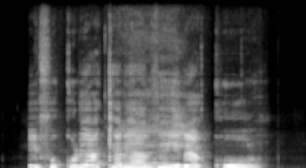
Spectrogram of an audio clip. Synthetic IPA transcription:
ifukuɾeakɛɾeaðiɾɛko

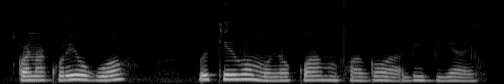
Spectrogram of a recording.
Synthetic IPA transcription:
ɔnãkoɾeoɡwɔ | wekeɾewɔmonɔ̃kamufaɡɔwabibiae

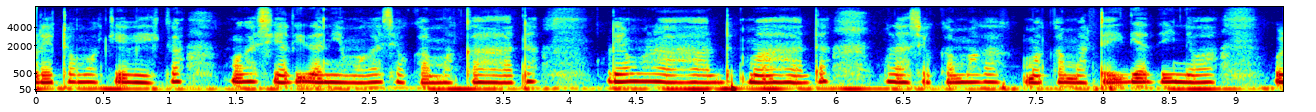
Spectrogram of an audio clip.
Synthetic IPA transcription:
oɾɛtamakḛβekamaɣaʃiaɾḭðaniamaɣaʃɔkamakahada | oɾeamoɾamaɦadamoɾaʃɔkamakamata̰iðiaðeinewao

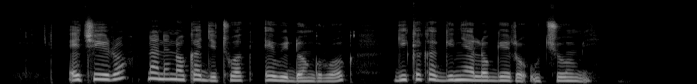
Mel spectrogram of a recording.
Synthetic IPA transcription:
et͡ʃɪɾo | nanɛnɔkad͡ʒɪtwakewidɔŋɡɾwɔk | ɡɪkakaɡɪɲalɔɡeɾo̰ʔut͡ʃomi

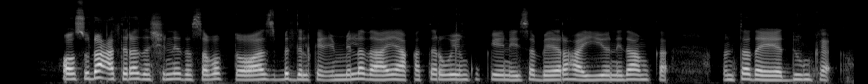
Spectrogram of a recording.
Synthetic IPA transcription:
hɔːsʊɖɑʕɑt̪ʰɪɾɐðɐʃɪnːɪðɐsɐβɐb̚t̪ʰɐɔas̬bɐd̪ɛlkʰɐʕɪmɪlɐðɐːjaːqɑt̪ʰɐrwɛːŋkʰʊkʰɛːnɛjsɐbɛːɾɐɦɐijɔnɪðaːmkʰɐ | ʕʊnt̪ʰɐðɐɛːɐd̪uːŋkʰɐ

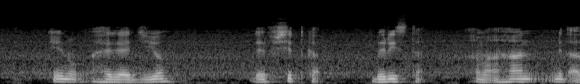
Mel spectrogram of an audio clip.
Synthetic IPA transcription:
ʔɪnṵːɦɐɣaːt͡ʃɪjɔ | ɖɛːfʃɪd̪kʰɐ | bɛɾiːst̪ʰɐ | ʔɐmɐ̰ʔɐɦaːnmɪd̪ɐ̰ː

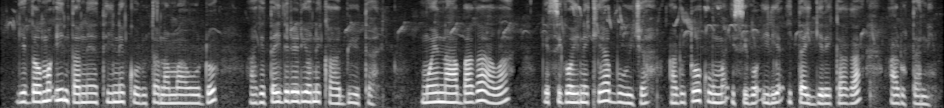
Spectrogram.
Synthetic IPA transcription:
ɡeðɔmɔʔintanɛtinekoɾutanamaodo | aɣetaiðeɾeɾiɔnekʰabiuta | mwɛnabaɣawa | ɣesiɣɔinekʰeabuːd͡ʒaːɾutwɔkuːmaʔisiɣɔʔiɾiaʔitaiɡeɾekaɣaːɾutane

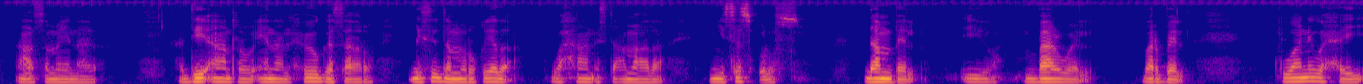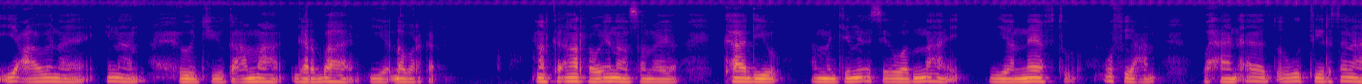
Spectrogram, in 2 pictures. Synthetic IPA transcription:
ʔaːnsɐmɛjnɐjɔ | hɐd̪iːʔaːnrɐβɔ̰ʔɪnaːnħɔːɡɐsaːɾɔ | ɖɪsɪd̪ɐmʊɾʊqjɐðɐ̰ | wɑħɑːnʔɪst̪ʰɪʕmaːla | miːsɐsʕʊlʊs | ɖɐmbɛl | ʔijɔbɐrwɛl | bɐrbɛl | kʰʊwaːnɪwɑħɑjḭːʕɑːwɪnɐja̰ɪnaːnħɔːt͡ʃɪjɔɡɑʕmɐɦɐ̰ɡɐrbɐɦɐijɔɖɐβɐrkʰɐ | mɐrkʰɐʔaːnrɐβɔɪnaːnsɐmɛːjɔ | kʰaːdɪɔ | ʔɐmɐt͡ʃɐmɪnɪsɪɣɐwɑd̪nɐɦɐ̰ | ijɔnɛːft̪ʰʊ̰ | ʊfiːʕɑn | wɑħɑːna̰ːd̪ʊɣʊt̪ʰiːrsɐnɐ

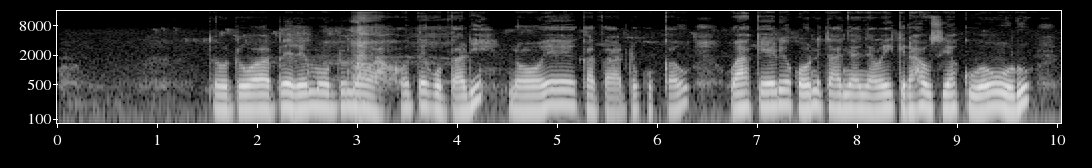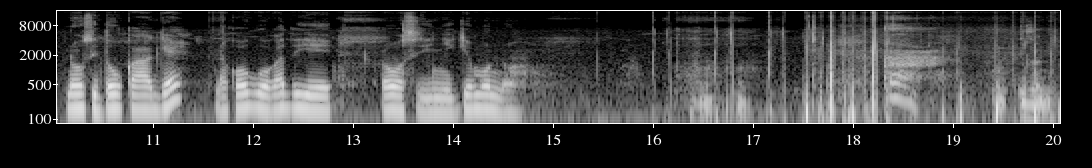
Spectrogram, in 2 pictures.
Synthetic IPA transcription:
tɔdowabɛɾɛmoːndonɔwahɔtɛɣoðaɾinɔekaðadokokau | wakɛːɾeɔkɔonetaɲaɲawɛkeɾaɦaosiakuɔoɾu | nɔsiðokaɡɛ | nakɔɣuɔɣaðieɾɔsiɲiɡemonɔ | a

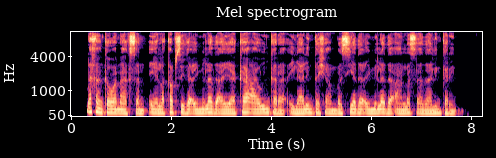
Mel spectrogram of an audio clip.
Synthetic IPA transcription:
ɖɑχɐŋkʰɐwɐnaːɡsɐnɛːlɐqɑbsɪɣɐʕɪmɪlɐðɐːjaːkʰɐʕɑːwɪŋkʰɐɾɐʔɪ̰laːlɪnt̪ʰɐʃaːmbɐsjɐðɐʕɪmɪlɐðɐʔaːnlɐsaːðaːlɪŋkʰɐɾɪn

